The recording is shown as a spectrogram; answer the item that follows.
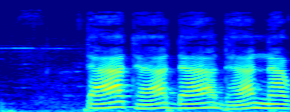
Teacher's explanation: हमारी जीभ दांत के ऊपरी भाग को छूती है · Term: दंतीय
